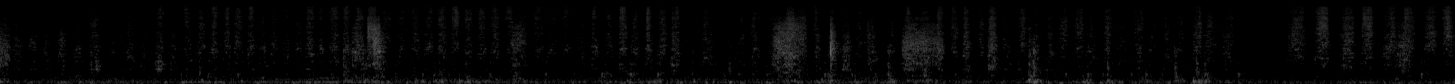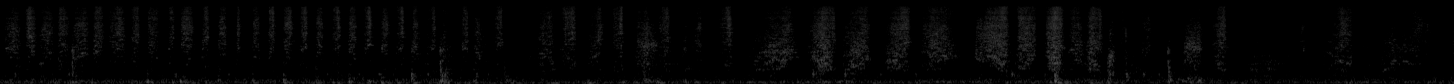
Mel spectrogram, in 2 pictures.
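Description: Paintbrush scrubbing oil paint into unstretched canvas: faint, rapid back-and-forth rubbing strokes, pausing briefly about halfway through, then quickening into a steadier rhythm.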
